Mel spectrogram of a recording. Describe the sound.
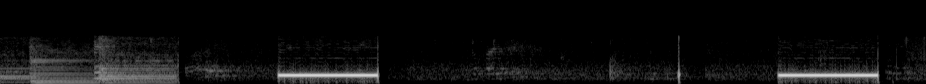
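A telephone line rings while a call is transferred: two long, steady, mid-pitched tone bursts separated by a pause, with faint clicks and murmurs between them.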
